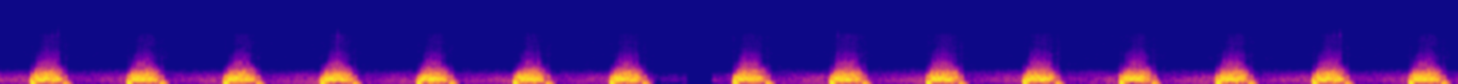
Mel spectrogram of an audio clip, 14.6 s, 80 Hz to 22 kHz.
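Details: Heart auscultation in aortic valve stenosis: regular beats about 62 a minute, each carrying a loud, harsh whooshing murmur; characteristic aortic stenosis murmur.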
